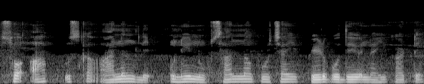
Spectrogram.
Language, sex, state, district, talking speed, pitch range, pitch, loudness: Hindi, male, Madhya Pradesh, Dhar, 185 wpm, 110-120 Hz, 115 Hz, -18 LUFS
